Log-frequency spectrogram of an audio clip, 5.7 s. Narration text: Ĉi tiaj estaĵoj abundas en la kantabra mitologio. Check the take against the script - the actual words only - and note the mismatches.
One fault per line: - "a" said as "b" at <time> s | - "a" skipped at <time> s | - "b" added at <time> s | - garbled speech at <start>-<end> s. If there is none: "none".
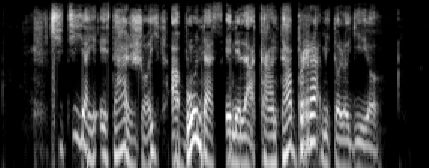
none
